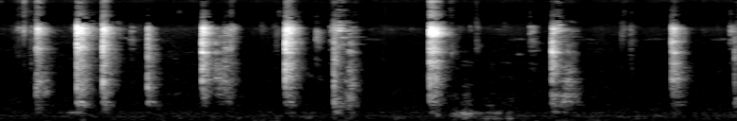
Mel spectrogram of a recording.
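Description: A metal spoon scraping and knocking against a skillet as thick, cheesy goulash is stirred: about ten short, irregularly spaced scrapes.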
